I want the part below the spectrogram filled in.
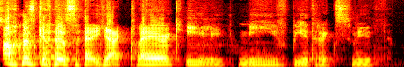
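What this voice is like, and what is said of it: Attempted Irish accent. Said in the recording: “is that your attempt at an Irish accent?”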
